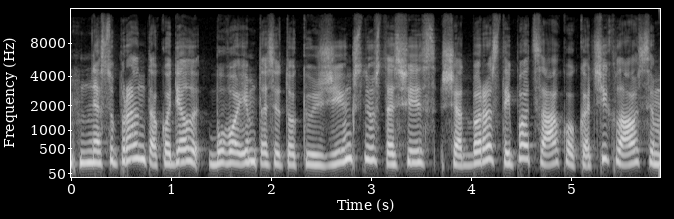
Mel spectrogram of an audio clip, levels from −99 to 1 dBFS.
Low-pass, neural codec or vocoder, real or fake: 14.4 kHz; vocoder, 48 kHz, 128 mel bands, Vocos; fake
